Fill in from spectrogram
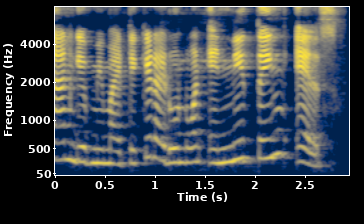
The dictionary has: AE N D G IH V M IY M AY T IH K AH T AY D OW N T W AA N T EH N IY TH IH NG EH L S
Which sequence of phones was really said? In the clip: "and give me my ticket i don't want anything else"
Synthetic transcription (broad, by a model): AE N G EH V M IY M AY T IH K AH T AY D OW N T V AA N T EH N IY T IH NG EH L S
